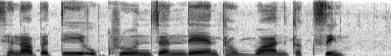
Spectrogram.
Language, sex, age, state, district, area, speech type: Manipuri, female, 18-30, Manipur, Tengnoupal, rural, spontaneous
